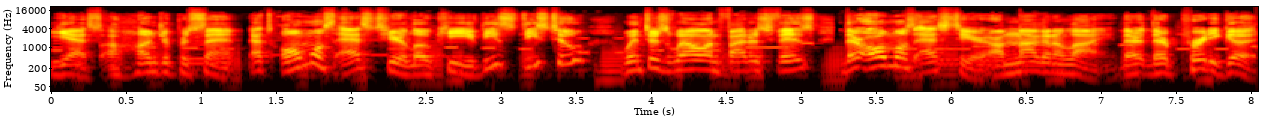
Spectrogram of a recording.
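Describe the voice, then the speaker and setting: Over music in the background, a man with a fairly high pitch talks at a moderate pace with very wide pitch swings. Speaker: gaming YouTuber. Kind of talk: casual commentary while ranking on a timer. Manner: casual, animated.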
